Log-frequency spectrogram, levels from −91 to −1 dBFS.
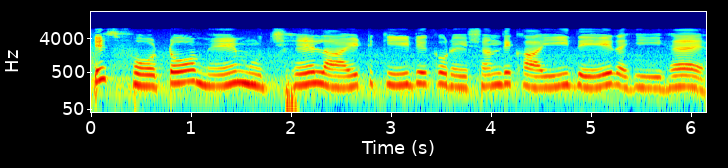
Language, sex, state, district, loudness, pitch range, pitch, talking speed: Hindi, female, Madhya Pradesh, Katni, -19 LUFS, 200-245 Hz, 225 Hz, 105 wpm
